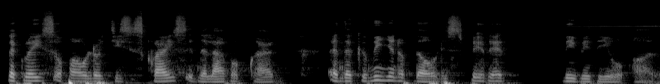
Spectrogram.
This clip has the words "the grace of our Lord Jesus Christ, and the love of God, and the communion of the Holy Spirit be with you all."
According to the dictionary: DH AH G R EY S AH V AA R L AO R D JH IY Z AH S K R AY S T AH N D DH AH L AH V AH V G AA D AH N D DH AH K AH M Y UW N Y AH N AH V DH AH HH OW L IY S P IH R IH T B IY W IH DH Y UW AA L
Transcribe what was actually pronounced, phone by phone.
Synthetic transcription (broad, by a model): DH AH G R EY S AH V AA W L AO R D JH IY S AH S K R AY S T AH N D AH L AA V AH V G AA D AH N D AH K AH M Y UW N Y AH N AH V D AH HH OW L IY S P IH R IH T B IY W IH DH Y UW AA L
